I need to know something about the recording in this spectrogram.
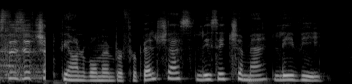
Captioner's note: some Applause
